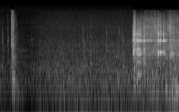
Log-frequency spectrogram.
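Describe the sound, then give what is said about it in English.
A car door thunks, then an engine turns over with a low steady rumble that swells into a louder revving as the car drives off, with no voices. “The others drive off.”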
